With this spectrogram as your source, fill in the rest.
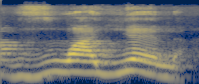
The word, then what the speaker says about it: voyelle: previous classes we had, I mentioned that OY is pronounced wa. OY and OI is pronounced wa. So VOY is voix. Voix. Then just add this L. You don't pronounce the E at the end of your word in French. I hope that explained it. So that's how we have voyelle. Voyelle.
